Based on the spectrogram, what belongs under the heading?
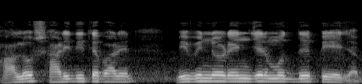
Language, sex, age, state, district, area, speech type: Bengali, male, 30-45, West Bengal, Howrah, urban, spontaneous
